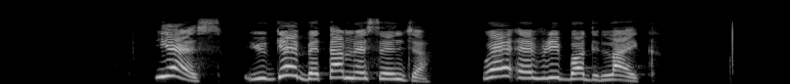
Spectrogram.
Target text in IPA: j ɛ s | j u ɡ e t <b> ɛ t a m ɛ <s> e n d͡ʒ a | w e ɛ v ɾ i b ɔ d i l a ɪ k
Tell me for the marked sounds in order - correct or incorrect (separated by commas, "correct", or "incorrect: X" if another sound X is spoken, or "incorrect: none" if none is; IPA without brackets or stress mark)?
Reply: correct, correct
